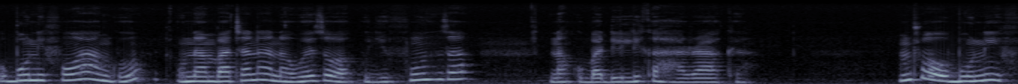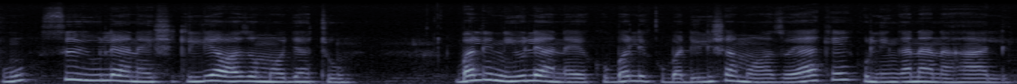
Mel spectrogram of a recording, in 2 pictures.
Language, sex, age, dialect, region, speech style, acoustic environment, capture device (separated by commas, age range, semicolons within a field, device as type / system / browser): Swahili, female, 25-34, Kenya - Mombasa, Kenya, happy; excited, silence, desktop / Windows / Chrome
